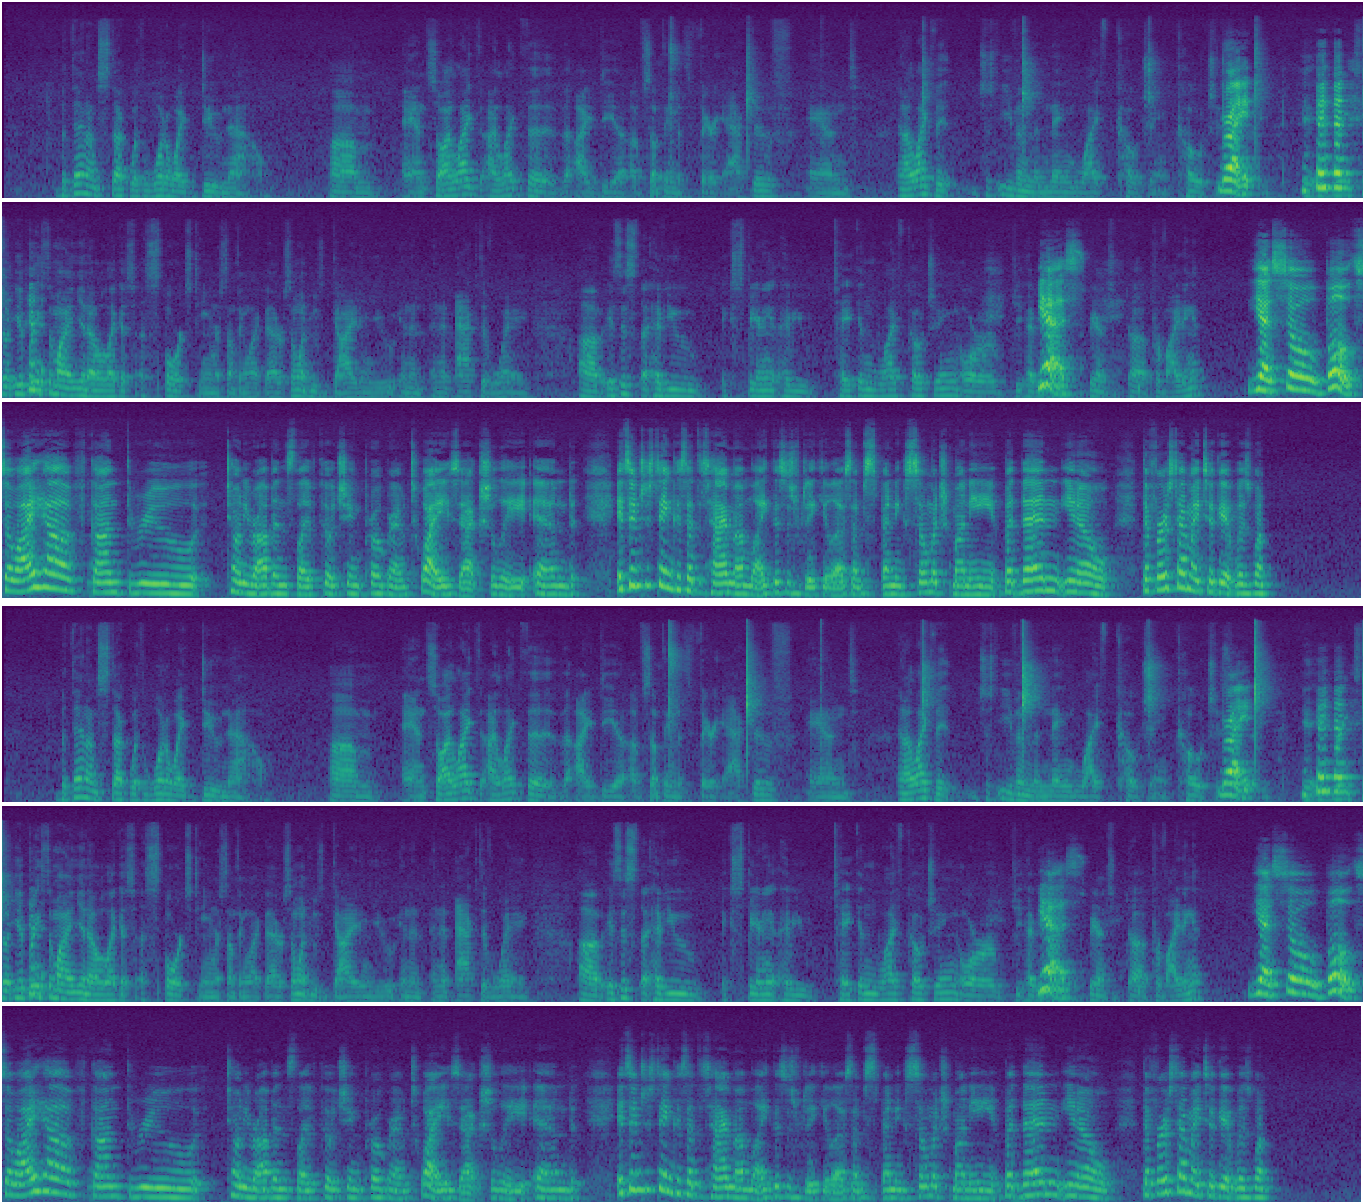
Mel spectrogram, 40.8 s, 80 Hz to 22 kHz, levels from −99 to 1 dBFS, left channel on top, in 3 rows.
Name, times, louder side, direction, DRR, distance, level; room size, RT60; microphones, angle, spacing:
voice 1, 0.5-2.7 3.2-8.5 8.9-12.3 13.0-20.6 20.9-24.1 24.5-25.6 37.3-37.4, right 1 dB, 10° right, 0.4 m, -41 dB
sound 1, 6.5-6.9 7.4-7.7 8.2-8.3 9.2-9.4 10.1-10.5 11.4-11.6 12.5-13.8, right 12 dB, 90° right, 0.4 m, -39 dB
voice 2, 12.2-12.6 13.0-13.5 13.9-14.0 23.9-24.3 26.0-39.8, left 5 dB, 70° left, 0.4 m, -27 dB
3.0 x 2.8 x 3.9 m
head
